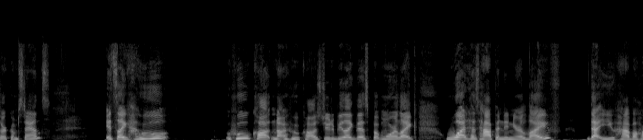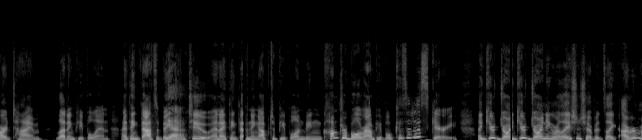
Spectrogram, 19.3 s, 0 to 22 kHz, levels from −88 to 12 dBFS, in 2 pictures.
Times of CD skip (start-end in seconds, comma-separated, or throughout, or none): 13.28-13.32, 17.29-17.32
